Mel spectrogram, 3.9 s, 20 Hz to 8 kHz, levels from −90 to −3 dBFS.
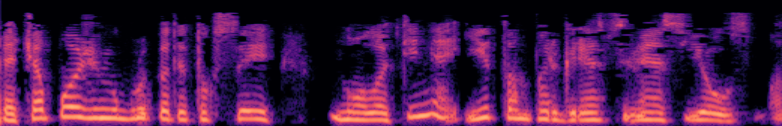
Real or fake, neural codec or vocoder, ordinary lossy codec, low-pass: real; none; MP3, 24 kbps; 7.2 kHz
